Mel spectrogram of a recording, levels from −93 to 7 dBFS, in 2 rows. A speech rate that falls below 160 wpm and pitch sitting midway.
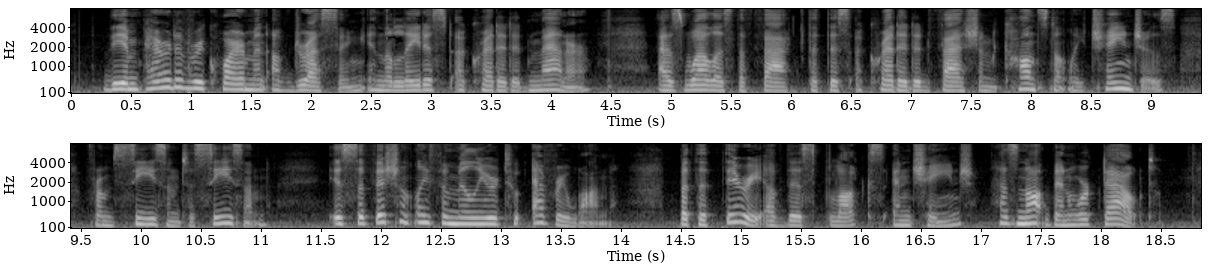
Yes: average, 140 wpm; medium, 175 Hz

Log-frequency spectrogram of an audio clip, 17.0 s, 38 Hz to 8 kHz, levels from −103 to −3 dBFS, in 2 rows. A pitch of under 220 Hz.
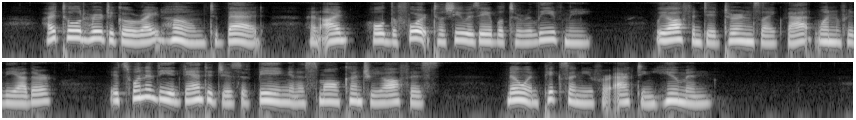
Yes: medium, 185 Hz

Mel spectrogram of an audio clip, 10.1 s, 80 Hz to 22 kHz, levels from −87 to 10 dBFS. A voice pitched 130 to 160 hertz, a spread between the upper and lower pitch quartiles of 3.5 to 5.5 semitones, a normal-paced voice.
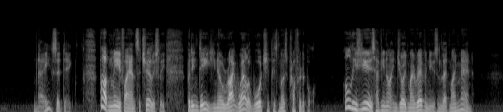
Yes: low, 135 Hz; average, 4.4 semitones; average, 195 wpm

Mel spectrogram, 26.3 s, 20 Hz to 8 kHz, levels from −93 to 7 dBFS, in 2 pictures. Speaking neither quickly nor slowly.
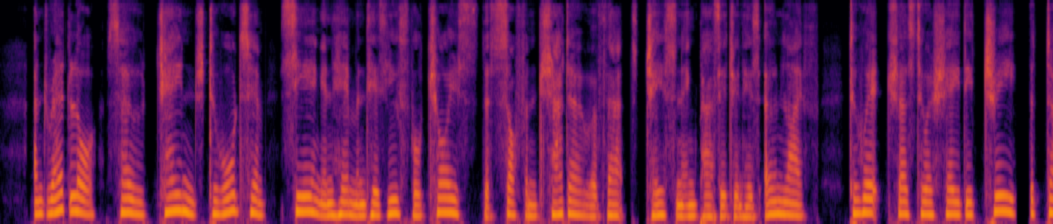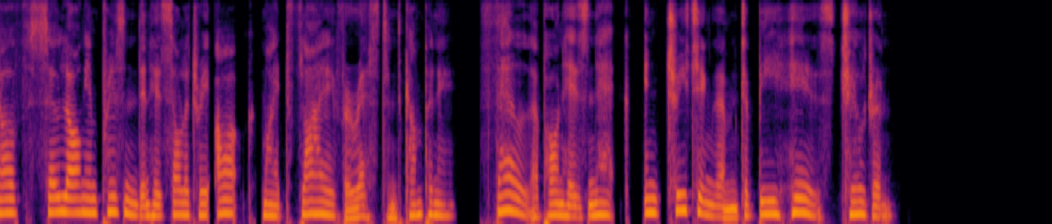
No: slow, 130 wpm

